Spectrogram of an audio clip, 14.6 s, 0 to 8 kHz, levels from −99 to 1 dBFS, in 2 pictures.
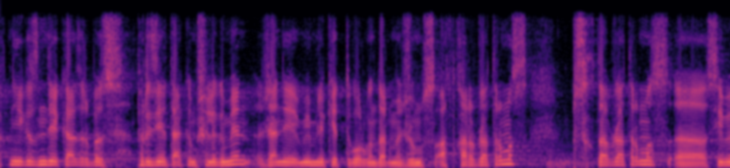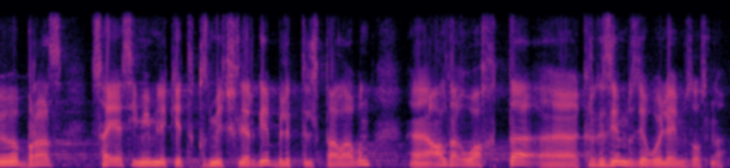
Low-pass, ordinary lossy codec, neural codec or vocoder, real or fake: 7.2 kHz; none; none; real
